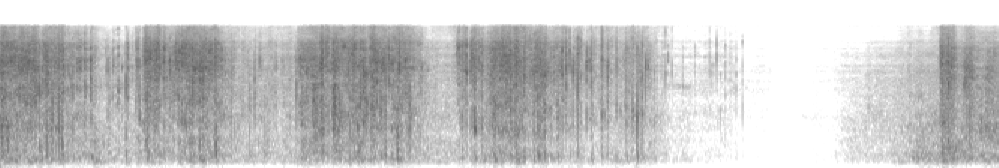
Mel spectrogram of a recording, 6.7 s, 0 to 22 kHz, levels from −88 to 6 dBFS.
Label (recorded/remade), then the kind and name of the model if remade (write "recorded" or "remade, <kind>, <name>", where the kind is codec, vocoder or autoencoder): remade, codec, HILCodec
